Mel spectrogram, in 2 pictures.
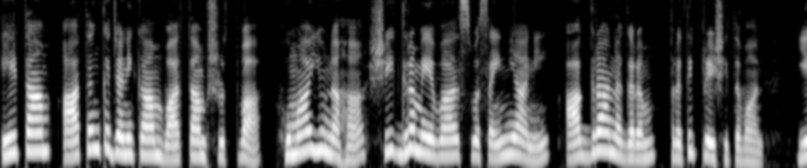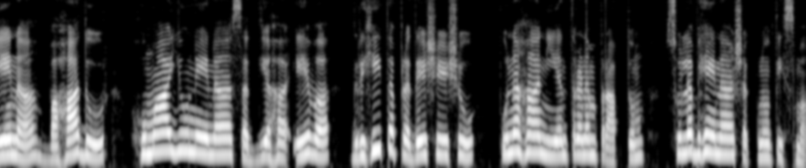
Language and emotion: Sanskrit, neutral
